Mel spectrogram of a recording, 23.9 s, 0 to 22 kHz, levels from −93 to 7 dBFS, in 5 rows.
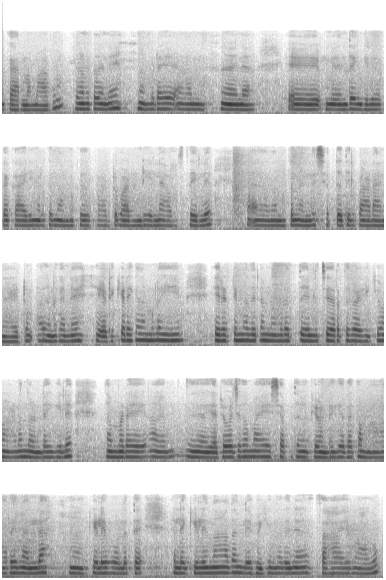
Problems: constant background noise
